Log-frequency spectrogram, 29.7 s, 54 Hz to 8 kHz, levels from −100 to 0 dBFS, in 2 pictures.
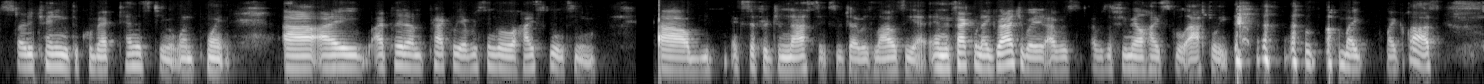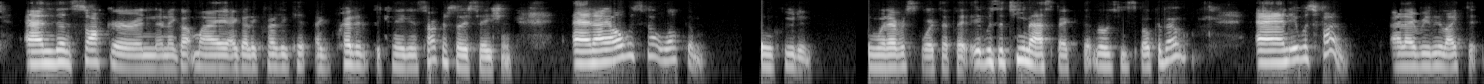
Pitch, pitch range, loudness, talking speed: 160 Hz, 145-190 Hz, -21 LUFS, 195 wpm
